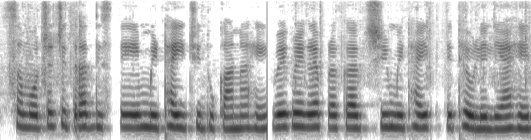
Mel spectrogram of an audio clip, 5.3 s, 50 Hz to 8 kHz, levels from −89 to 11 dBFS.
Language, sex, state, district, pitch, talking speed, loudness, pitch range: Marathi, female, Maharashtra, Aurangabad, 235 Hz, 145 wpm, -16 LUFS, 230-245 Hz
